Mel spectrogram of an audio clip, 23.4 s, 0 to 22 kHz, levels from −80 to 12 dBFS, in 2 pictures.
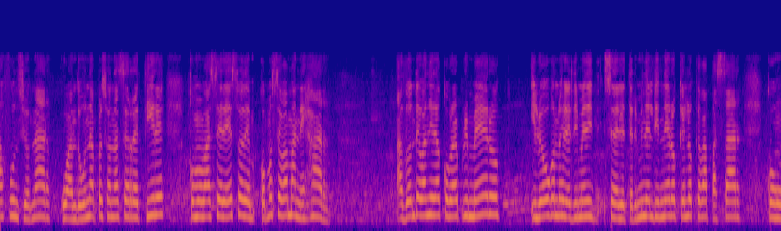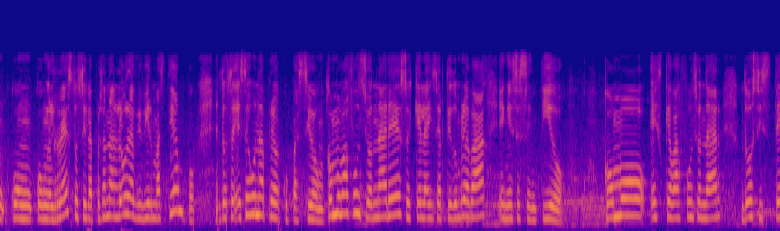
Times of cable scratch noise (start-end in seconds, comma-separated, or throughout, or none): none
